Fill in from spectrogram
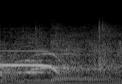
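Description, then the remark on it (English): A brief burst of audience cheering at a church service in response to a call of 'Praise the Lord', led by a single high whoop that holds steady and then slides downward, over a bed of crowd noise that fades slightly afterward. “I said, Praise the Lord, not cheer for the Bears.”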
